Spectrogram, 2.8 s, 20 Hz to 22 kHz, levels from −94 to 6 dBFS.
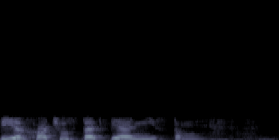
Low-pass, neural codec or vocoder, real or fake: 3.6 kHz; none; real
